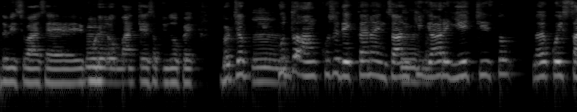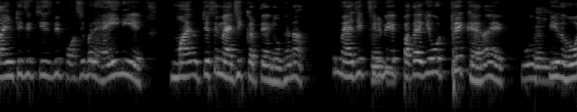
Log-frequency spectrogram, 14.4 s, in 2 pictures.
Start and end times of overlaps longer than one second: none

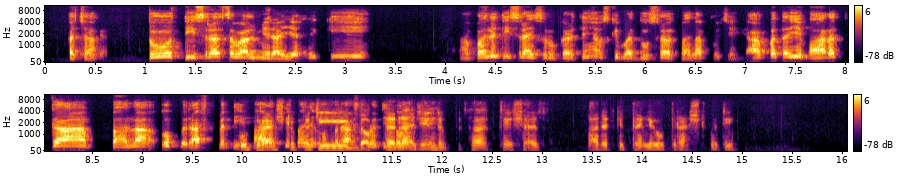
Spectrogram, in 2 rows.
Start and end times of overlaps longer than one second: 10.0-11.9

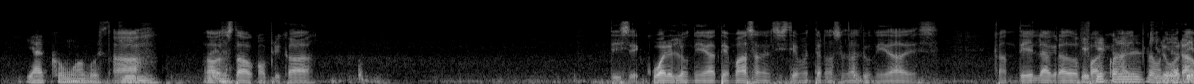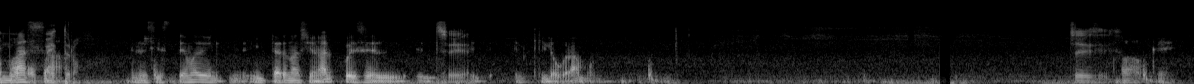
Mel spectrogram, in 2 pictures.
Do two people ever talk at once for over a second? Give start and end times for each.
10.8-12.6

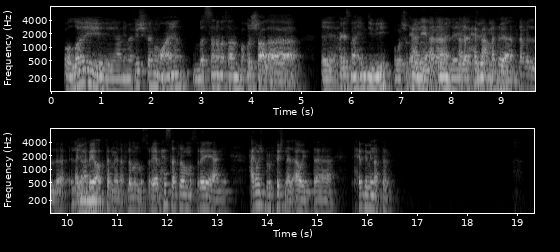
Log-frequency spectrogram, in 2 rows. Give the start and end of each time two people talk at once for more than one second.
7.2-9.3

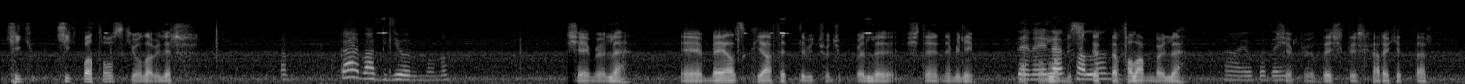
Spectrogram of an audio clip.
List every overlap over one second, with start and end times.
10.2-11.5

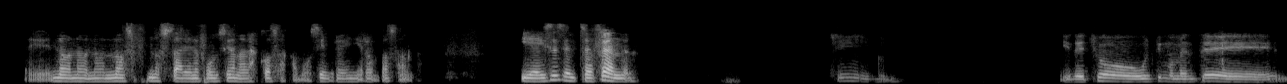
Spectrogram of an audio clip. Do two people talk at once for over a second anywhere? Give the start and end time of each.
none

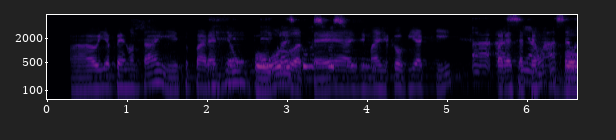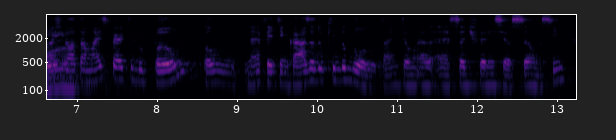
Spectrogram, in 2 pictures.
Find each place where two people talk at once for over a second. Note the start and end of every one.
2.0-4.1, 5.6-7.0

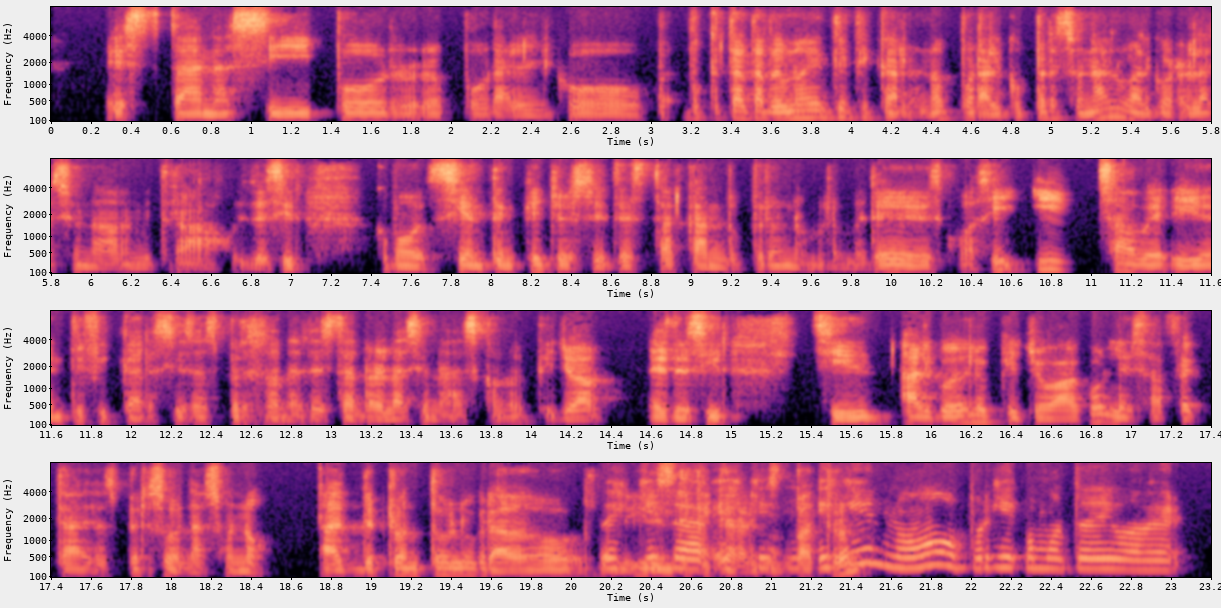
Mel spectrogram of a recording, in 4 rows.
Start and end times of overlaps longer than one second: 20.1-21.5

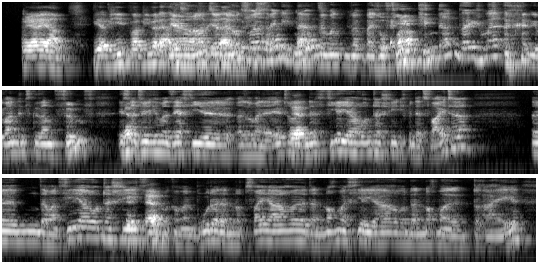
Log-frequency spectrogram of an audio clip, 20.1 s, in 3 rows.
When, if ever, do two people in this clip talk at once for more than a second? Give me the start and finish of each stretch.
2.1-4.0

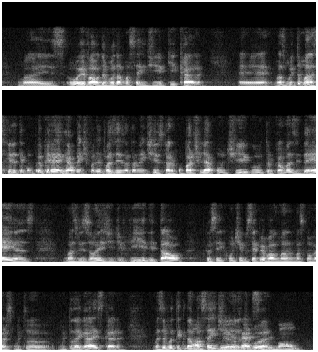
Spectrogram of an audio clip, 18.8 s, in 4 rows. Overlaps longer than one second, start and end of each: 16.9-18.2

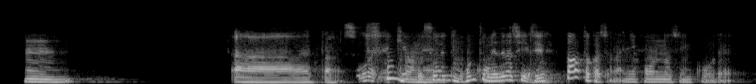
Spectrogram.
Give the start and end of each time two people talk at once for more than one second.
3.7-5.5

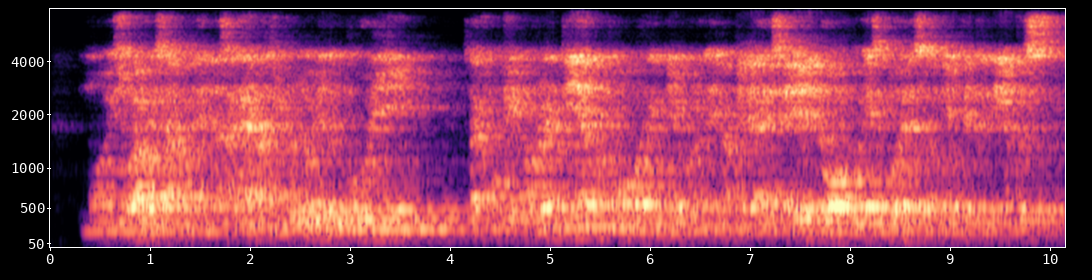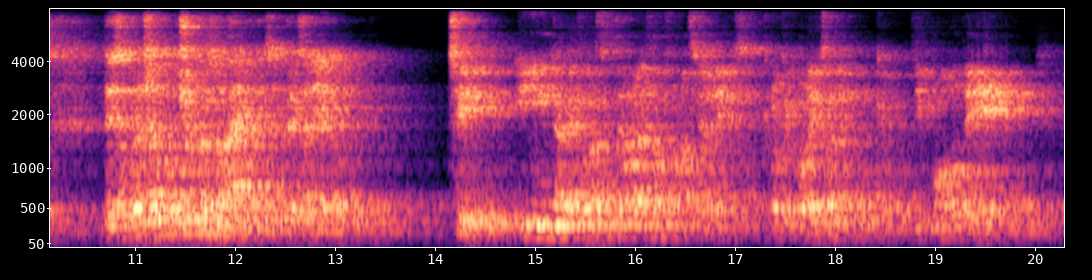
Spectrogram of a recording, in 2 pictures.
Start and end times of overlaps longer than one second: none

